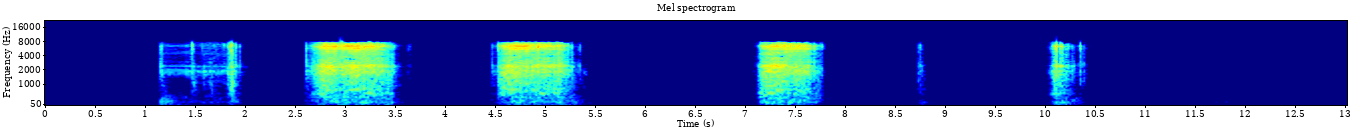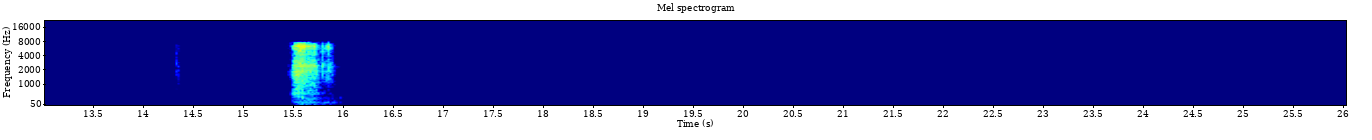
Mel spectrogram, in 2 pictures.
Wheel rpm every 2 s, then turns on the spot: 0, 30, 10, 10, 0, 0, 0, 0, 0, 0, 0, 0, 0.
none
